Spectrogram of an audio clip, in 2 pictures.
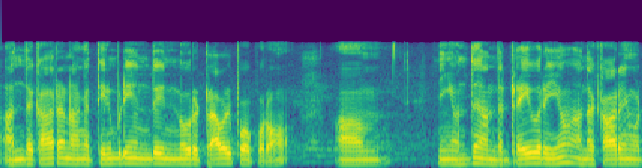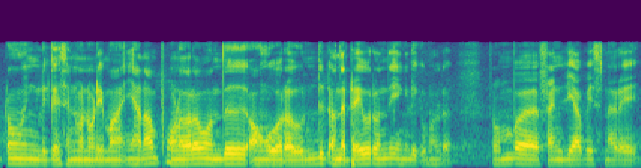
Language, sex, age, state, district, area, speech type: Tamil, male, 18-30, Tamil Nadu, Karur, rural, spontaneous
